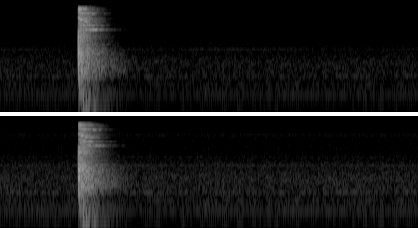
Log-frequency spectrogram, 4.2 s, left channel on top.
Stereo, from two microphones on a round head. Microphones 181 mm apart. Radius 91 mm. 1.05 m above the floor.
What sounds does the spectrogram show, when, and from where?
0.8 s breaking glass: 35° left (ahead or behind), 0.6 m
